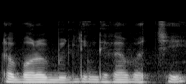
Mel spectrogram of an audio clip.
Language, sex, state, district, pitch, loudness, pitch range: Bengali, male, West Bengal, Alipurduar, 110 Hz, -16 LUFS, 110-115 Hz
